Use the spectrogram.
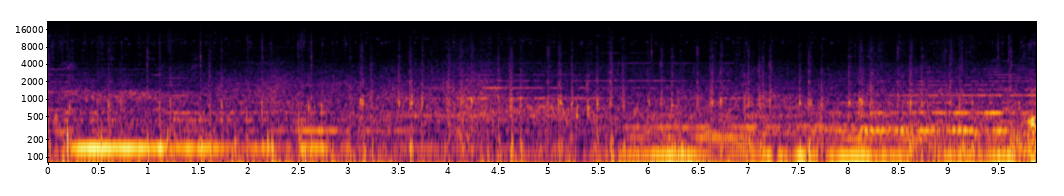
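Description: Rhythmic clip-clop of horse hooves at a steady trot in The Witcher 3, with a horse whinny and a sustained musical drone underneath.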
